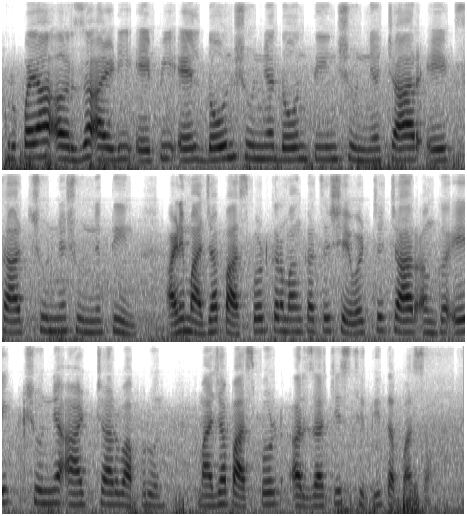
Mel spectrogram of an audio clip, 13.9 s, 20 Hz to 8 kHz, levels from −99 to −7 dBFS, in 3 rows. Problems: none marked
